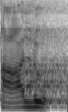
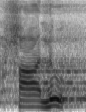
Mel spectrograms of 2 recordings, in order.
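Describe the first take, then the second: First: The word starts directly with a vowel. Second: The word starts with an h sound. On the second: "we say for milk, halu. Ha is there"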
